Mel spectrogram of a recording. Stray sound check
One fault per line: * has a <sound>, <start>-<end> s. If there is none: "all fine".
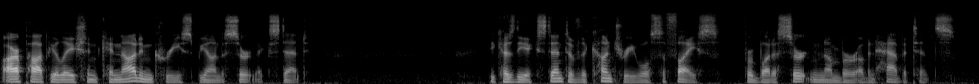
all fine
